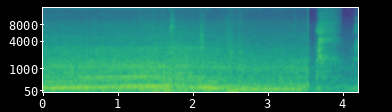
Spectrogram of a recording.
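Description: A 1977 BMW 320i four-cylinder with a four-speed gearbox accelerates hard, its engine drone rising steadily in pitch while loud and close from inside, then easing off near the end.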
